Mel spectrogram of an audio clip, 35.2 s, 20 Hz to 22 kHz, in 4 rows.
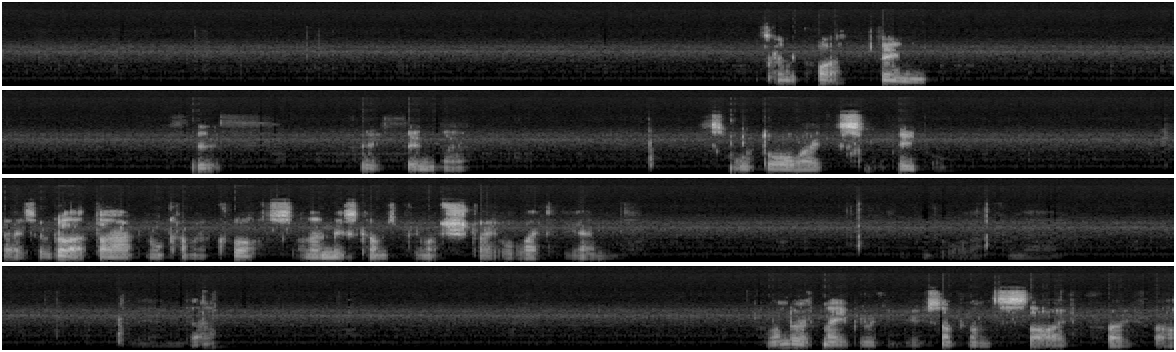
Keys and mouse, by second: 1.5 click, 14.3 click, 18.9 click, 22.2 click, 24.0 click, 26.7 click, 27.9 click, 34.3 click.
